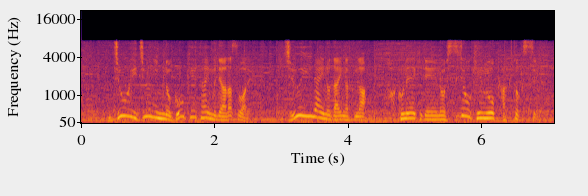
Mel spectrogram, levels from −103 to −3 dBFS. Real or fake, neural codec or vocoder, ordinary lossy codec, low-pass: real; none; none; 7.2 kHz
